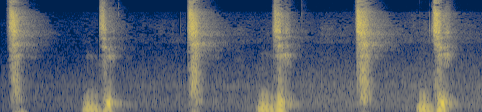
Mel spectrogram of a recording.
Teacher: The air stream is blocked by raising the tip of the tongue to touch the back part of the teeth ridge. Teeth, back part of the teeth ridge. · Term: post-alveolar affricates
